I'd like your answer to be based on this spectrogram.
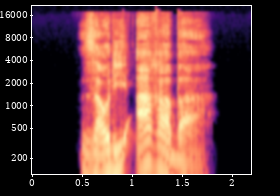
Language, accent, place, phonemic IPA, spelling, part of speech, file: German, Germany, Berlin, /zaʊ̯diˈaʁabɐ/, Saudi-Araber, noun, De-Saudi-Araber.ogg
- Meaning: Saudi Arabian (person from Saudi Arabia)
